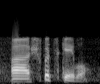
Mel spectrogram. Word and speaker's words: Schwitzgebel: And am I pronouncing your name correctly? Schwitzgebel.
